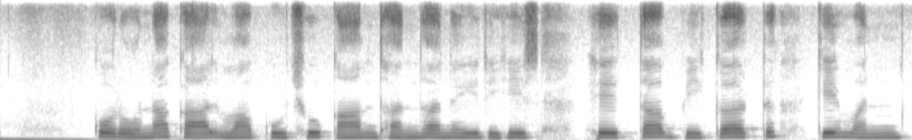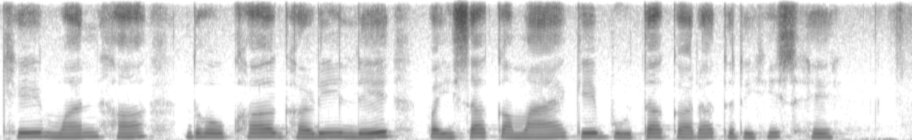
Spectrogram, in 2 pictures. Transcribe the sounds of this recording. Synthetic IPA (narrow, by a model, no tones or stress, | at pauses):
koɾonakalmekut͡ʃʰukamd̪ʱənd̪ʱanəiɾiɦishet̪əbikəʈ | kemənkʰemənhə̃d̪ʱokʰəɡʱəɽilepəɪsakəmaekebut̪akəɾət̪ɾiɦishe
